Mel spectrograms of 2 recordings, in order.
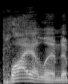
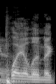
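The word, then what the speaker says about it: Playa Linda: It's supposed to be an pronounced pleinda, but we can say playinda cuz we're we're at anyway beaching took it.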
